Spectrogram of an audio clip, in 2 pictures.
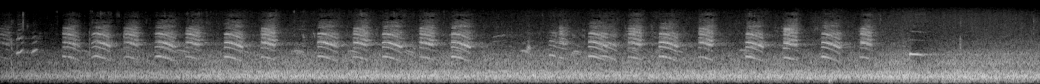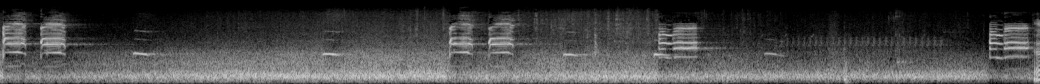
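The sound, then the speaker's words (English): A bird gives its creaky, rhythmic "pump handle" call, repeated in quick bursts and phrases over a steady, noisy outdoor background, with other chirps scattered between, played from a bird CD. “called the pump handle sound they do.”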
